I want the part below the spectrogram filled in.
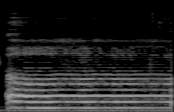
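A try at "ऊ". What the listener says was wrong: Ooh. It's not O. It's ooh.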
